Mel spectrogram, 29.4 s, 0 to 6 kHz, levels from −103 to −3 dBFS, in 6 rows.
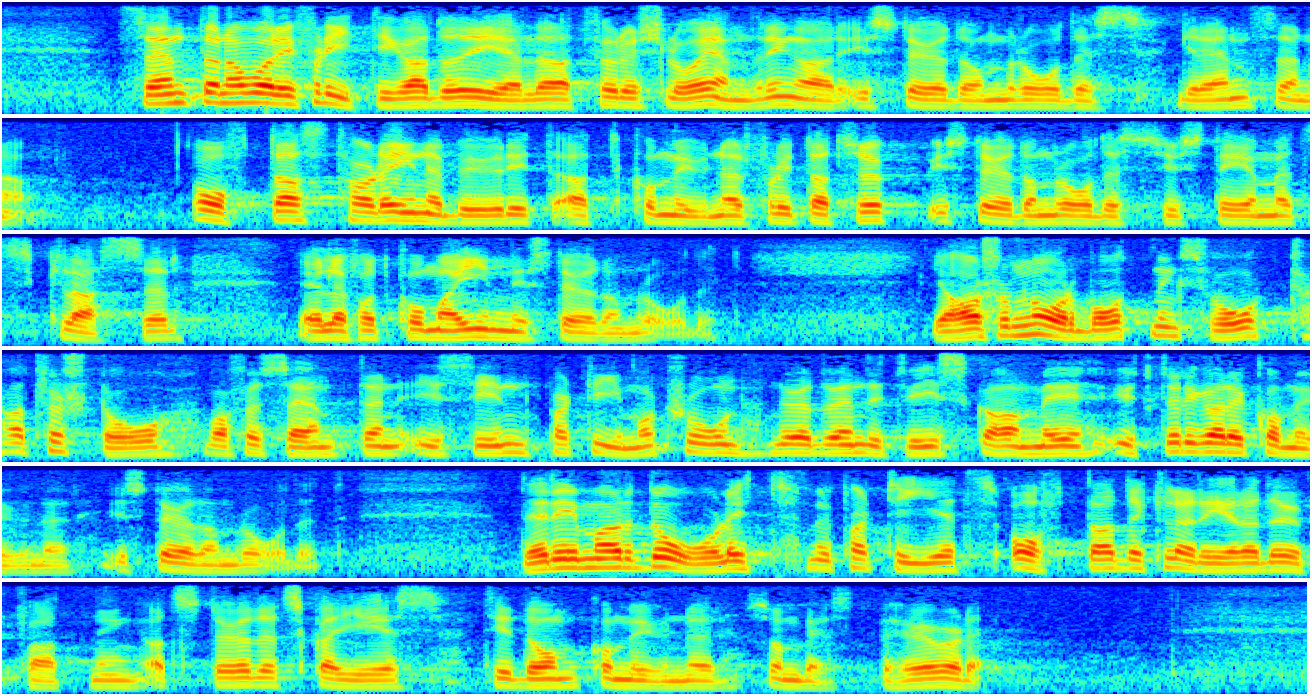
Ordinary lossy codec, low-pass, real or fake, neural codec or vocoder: none; 5.4 kHz; real; none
